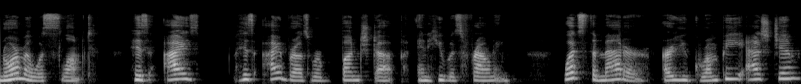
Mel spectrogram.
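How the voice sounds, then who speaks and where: Against a quiet background, a woman with a somewhat breathy, medium-pitched voice speaks at a fairly slow pace with ordinary pitch variation. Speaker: storyteller. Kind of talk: children's picture book read-aloud.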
